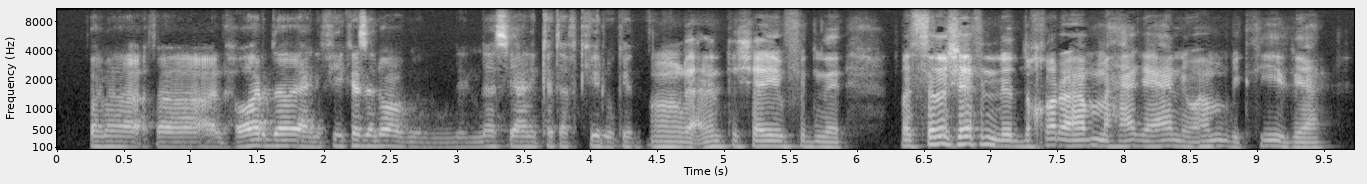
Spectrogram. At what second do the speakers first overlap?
none

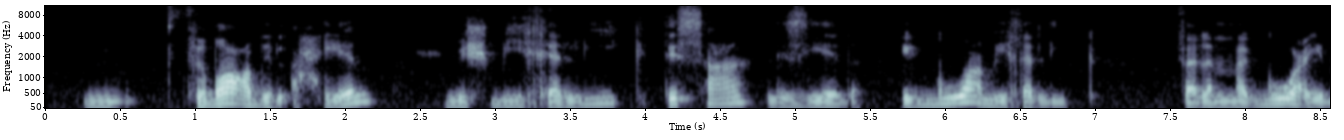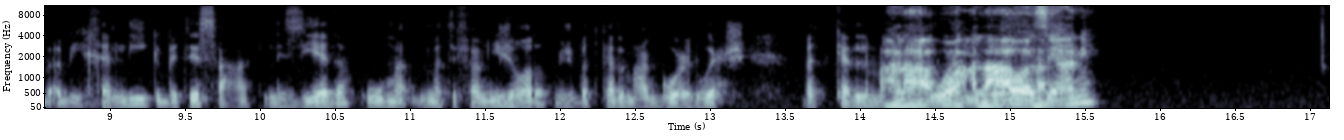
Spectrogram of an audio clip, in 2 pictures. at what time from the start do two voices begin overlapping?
14.2 s

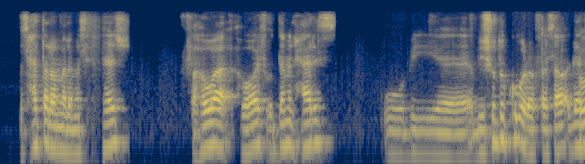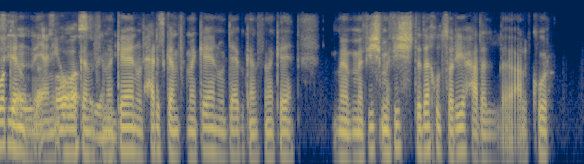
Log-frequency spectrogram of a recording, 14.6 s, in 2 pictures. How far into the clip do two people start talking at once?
7.2 s

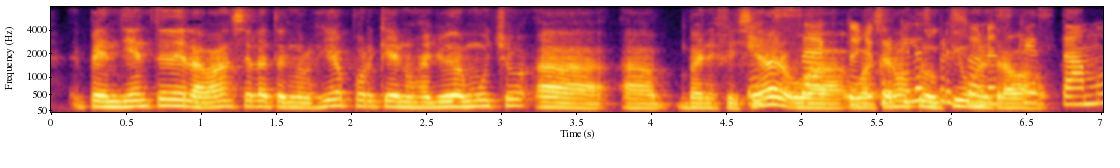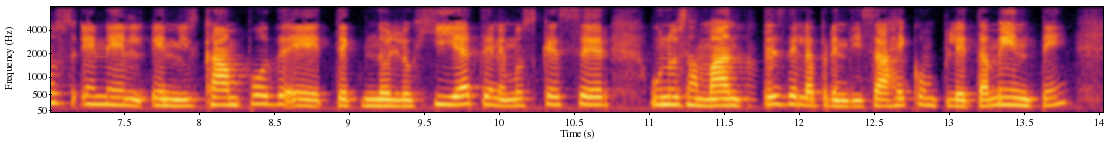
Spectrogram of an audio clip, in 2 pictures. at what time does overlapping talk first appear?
4.6 s

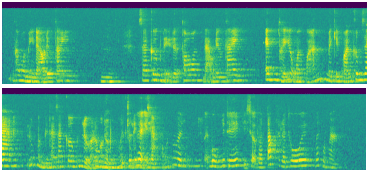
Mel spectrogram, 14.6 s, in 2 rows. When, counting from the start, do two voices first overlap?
9.1 s

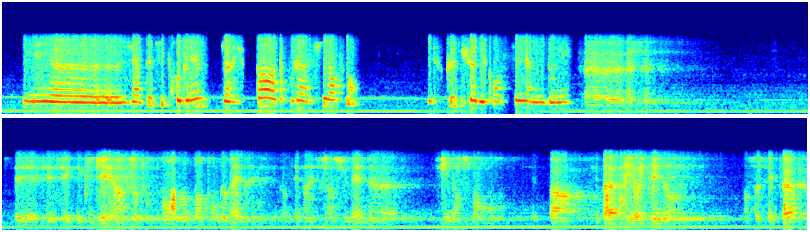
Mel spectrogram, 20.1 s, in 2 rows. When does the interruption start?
none

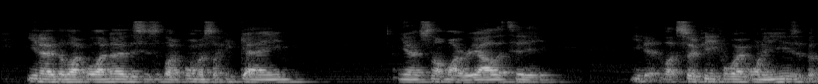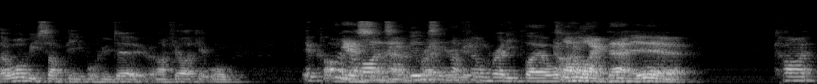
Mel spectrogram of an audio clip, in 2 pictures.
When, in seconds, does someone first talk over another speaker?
11.5 s

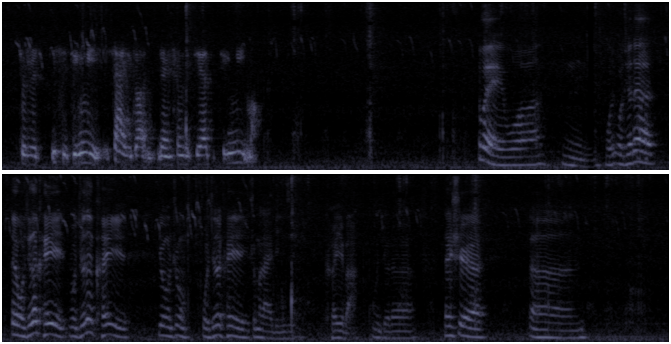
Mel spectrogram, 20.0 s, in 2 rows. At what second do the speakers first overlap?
none

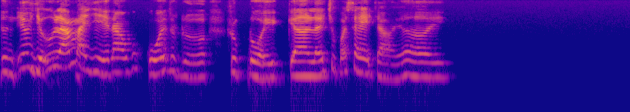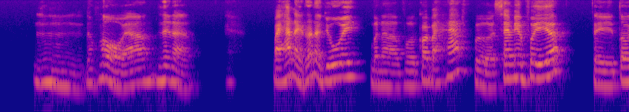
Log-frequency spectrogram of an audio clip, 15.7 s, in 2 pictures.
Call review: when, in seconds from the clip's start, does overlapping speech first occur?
none

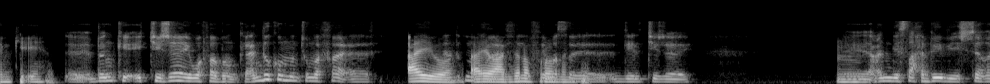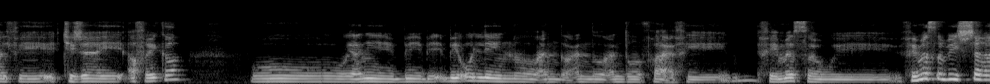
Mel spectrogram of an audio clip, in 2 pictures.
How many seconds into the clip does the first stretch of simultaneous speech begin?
4.4 s

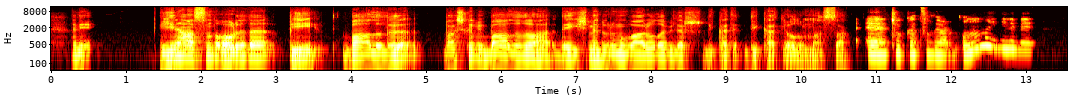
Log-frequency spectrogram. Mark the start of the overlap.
none

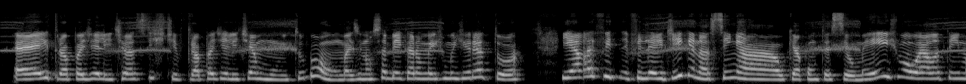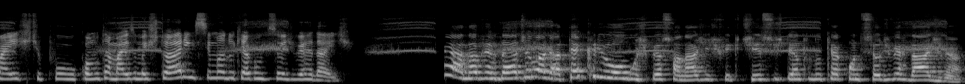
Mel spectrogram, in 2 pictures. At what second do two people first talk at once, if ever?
none

